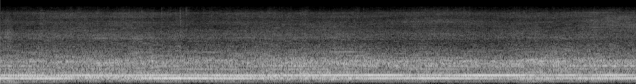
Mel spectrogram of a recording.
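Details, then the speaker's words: Old unused vacuum cleaner, new-old-stock, first run in years: steady high motor whine with faint scratchy hiss from unbedded new carbon brushes; normal running. "so there we have it so it runs very well actually and considering it hasn't been run in years"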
